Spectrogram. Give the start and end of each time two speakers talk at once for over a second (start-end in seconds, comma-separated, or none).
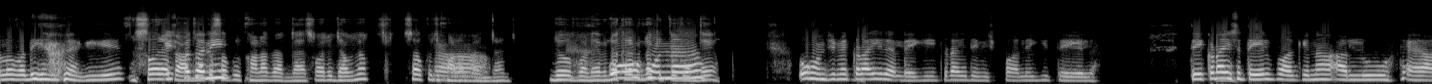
none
